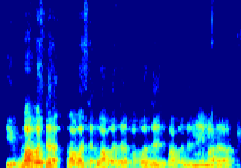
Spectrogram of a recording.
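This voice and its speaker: A man talking on a podcast in an animated, emphatic way and swearing casually. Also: a little high, fast talker. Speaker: podcast guest, cybersecurity specialist. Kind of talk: casual chat. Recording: echoey room, mic at a distance.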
